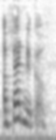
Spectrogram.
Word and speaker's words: Abednego: How do you pronounce it? – Abednego.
